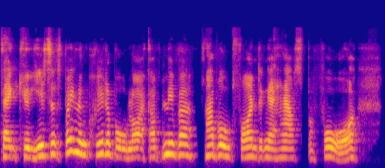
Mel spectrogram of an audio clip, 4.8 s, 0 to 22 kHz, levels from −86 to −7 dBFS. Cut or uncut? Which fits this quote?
cut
